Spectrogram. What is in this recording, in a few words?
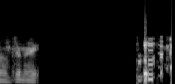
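Raleigh Police Special Operations Tactical, p25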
